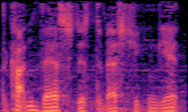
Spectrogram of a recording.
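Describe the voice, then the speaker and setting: A young man with a deep voice giving easygoing commentary while playing a video game, sounding flat even when enthusiastic. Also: a little fast. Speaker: let's play gamer. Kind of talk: casual gameplay commentary. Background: loud game music.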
